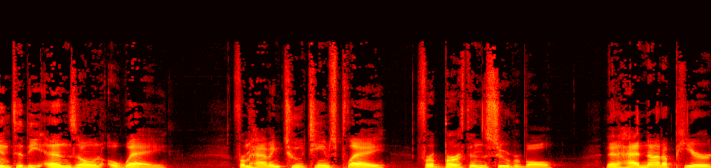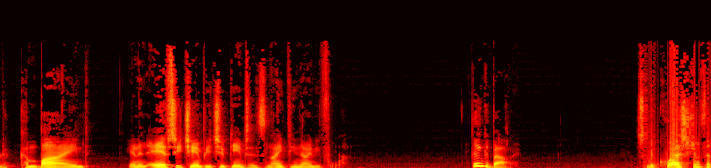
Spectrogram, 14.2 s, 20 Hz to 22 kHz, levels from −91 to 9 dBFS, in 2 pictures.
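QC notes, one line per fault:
13.28–14.23 s, robotic sound from repeated short buffers: the speech turns into a rigid metallic buzz fixed near 188 Hz that loosely tracks the syllables. The likely cause is late-arriving audio, with about half the signal replaced by a looped segment of about 5.3 ms.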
